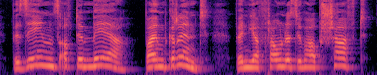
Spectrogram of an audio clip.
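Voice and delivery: high, loud taunt across boats; loud jeering. A narrator's reading. Kittel mocking the women's crew, loud jeer. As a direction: jeer at them loudly. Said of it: "höhnte Kittel lautstark".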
